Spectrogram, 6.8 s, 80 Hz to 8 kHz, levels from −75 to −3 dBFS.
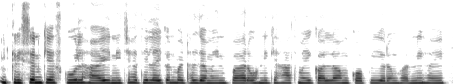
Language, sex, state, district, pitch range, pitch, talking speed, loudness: Magahi, female, Jharkhand, Palamu, 225-245 Hz, 230 Hz, 175 wpm, -19 LUFS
